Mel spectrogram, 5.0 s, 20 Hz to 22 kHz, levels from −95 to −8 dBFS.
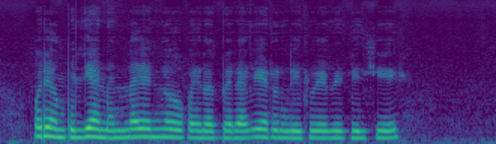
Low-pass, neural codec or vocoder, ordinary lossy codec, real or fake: none; codec, 44.1 kHz, 3.4 kbps, Pupu-Codec; none; fake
